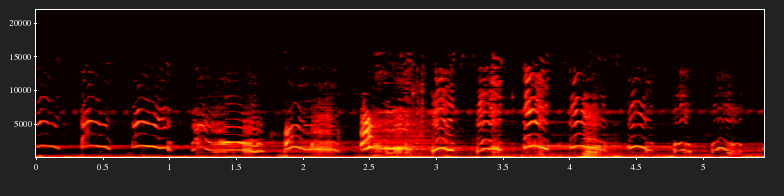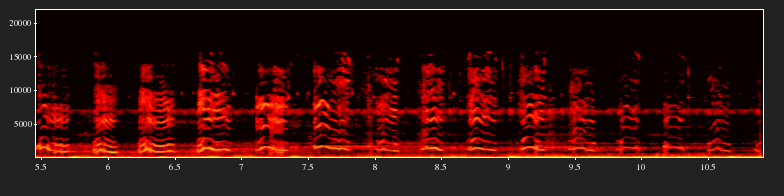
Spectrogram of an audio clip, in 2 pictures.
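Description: Puppies cry in a chorus of high, arching whines and yelps that overlap almost without pause.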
